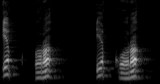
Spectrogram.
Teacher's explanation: جب ایسے حمزہ ساکنہ ہو تو اس کو ادا کرتے وقت ایک جھٹکا سا لگتا ہے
